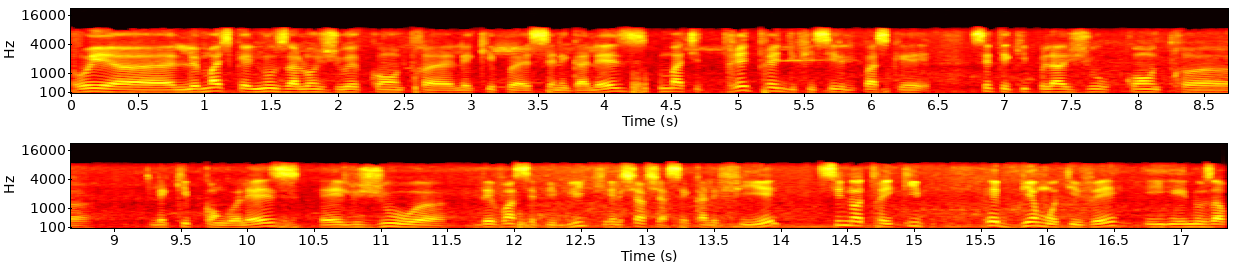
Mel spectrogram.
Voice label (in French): vox pop Kananga; match senegal vs rdc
